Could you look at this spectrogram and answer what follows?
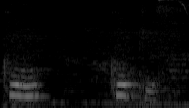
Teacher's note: K is voiceless velar plosive as in ku, cookies.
